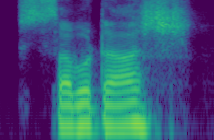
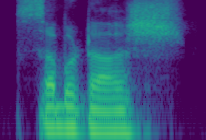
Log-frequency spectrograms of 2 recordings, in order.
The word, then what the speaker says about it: sabotage: सबोटाश, ये वर्ड का प्रोनाउंसिएशन ध्यान रखेंगे। सबोटाश, SABOTAGE।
